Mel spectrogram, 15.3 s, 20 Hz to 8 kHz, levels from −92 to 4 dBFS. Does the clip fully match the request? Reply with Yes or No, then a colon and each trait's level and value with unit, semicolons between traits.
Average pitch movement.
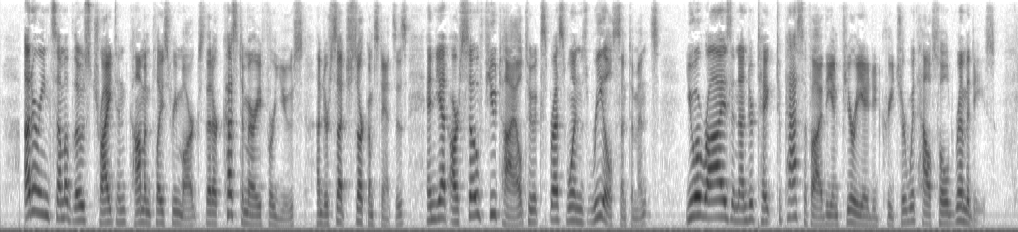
No: wide, 7.3 semitones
